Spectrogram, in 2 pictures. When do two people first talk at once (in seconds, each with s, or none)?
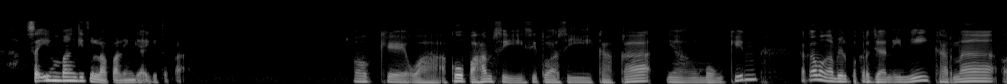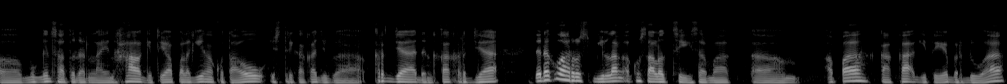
none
